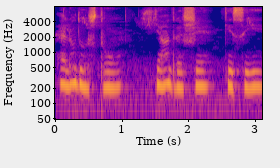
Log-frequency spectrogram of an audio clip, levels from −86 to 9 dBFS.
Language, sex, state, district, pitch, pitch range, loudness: Hindi, female, Uttar Pradesh, Hamirpur, 215 Hz, 205-225 Hz, -19 LUFS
